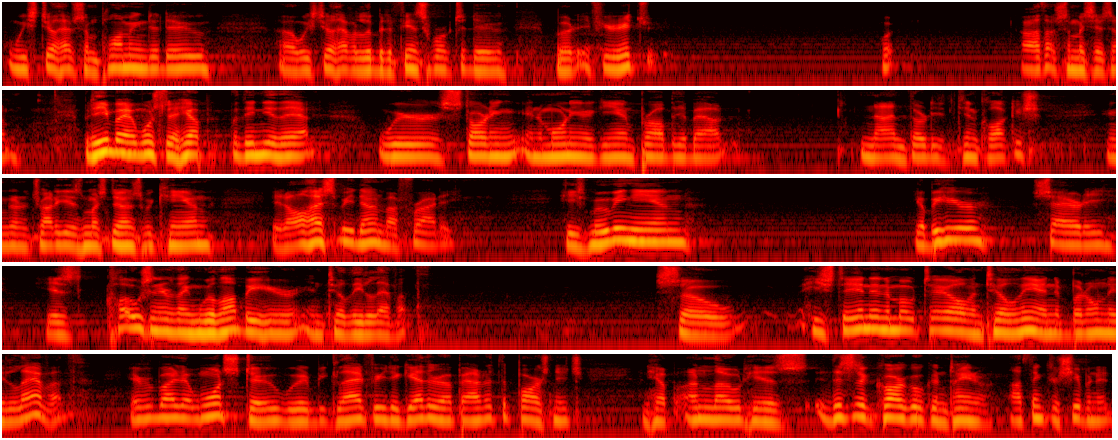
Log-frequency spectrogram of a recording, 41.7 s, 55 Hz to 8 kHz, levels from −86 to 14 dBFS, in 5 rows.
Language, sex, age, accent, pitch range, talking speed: English, male, 60-79, American, 145-165 Hz, 190 wpm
